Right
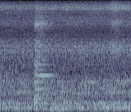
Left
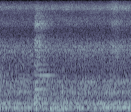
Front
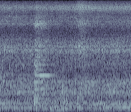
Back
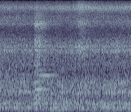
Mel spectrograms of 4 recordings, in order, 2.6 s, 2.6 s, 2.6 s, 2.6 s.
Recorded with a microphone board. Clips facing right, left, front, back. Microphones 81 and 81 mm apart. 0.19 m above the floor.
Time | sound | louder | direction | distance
0.7 | a snare drum | right 2 dB, front 2 dB | 45° right | 2.5 m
